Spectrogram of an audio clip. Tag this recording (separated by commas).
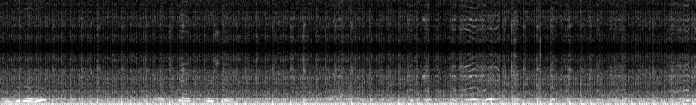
Speech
